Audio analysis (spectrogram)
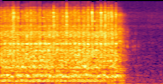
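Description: Shop bandsaw cutting a workpiece with a loud steady whine and buzz of blade and motor, close up, then the cut ends and the sound suddenly drops away to quiet.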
